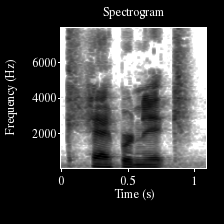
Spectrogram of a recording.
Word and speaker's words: Kaepernick: Let's just come together, because what Nike and Kaepernick, I feel like I'm saying it right.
